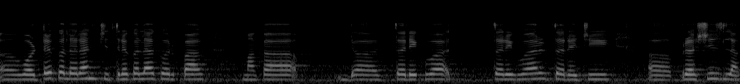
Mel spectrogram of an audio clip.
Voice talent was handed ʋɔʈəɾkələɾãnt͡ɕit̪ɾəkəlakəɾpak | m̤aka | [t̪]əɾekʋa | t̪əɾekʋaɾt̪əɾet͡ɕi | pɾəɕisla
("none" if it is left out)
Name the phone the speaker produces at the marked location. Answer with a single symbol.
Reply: t̪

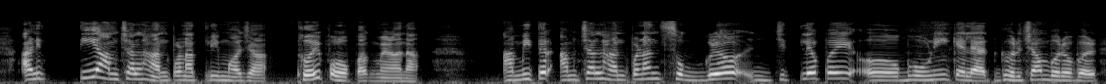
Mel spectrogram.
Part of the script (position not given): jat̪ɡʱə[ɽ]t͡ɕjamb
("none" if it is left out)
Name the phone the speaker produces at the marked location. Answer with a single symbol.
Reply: ɾ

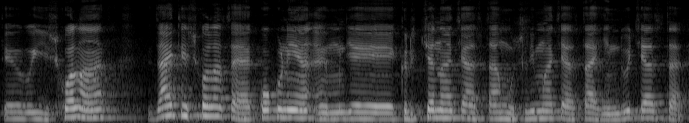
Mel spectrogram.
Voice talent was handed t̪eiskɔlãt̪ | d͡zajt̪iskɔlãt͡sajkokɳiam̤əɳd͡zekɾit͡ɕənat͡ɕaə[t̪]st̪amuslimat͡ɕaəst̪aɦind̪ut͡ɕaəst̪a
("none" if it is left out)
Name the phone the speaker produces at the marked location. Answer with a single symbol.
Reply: none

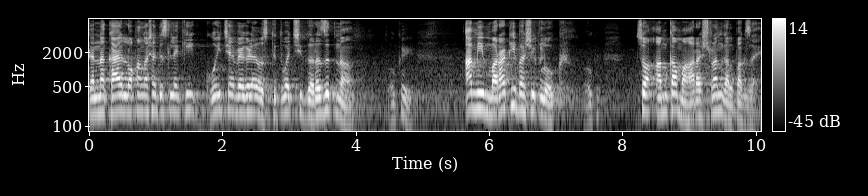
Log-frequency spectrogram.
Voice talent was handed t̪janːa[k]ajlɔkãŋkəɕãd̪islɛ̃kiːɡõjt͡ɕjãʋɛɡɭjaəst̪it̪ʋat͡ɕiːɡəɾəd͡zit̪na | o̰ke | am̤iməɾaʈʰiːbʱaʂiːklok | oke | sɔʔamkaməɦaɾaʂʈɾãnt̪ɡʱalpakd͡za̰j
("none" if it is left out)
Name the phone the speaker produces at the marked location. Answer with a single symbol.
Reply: k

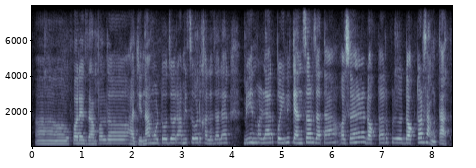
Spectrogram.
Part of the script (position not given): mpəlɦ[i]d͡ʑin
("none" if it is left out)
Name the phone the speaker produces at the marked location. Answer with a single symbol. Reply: a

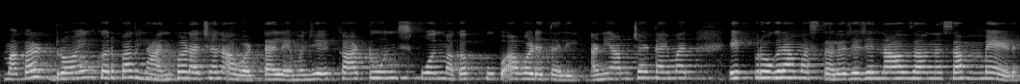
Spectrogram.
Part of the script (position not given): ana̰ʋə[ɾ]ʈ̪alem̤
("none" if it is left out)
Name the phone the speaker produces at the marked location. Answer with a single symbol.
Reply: ɽ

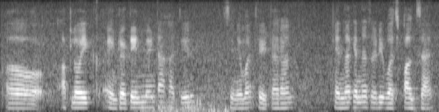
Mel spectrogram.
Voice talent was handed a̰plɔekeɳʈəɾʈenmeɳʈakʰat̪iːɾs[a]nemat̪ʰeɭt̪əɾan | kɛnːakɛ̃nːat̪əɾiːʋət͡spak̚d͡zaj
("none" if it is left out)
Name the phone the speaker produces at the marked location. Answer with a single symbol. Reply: i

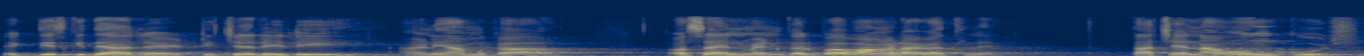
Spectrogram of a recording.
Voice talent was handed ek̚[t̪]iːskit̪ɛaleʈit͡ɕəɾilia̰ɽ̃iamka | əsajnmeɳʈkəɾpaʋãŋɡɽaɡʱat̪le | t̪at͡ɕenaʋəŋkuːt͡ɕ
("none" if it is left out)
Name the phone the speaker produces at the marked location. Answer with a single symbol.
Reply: d̪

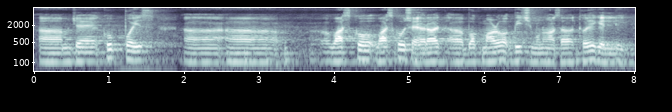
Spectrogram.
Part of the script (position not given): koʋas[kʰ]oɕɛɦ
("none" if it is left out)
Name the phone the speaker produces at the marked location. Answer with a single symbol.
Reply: k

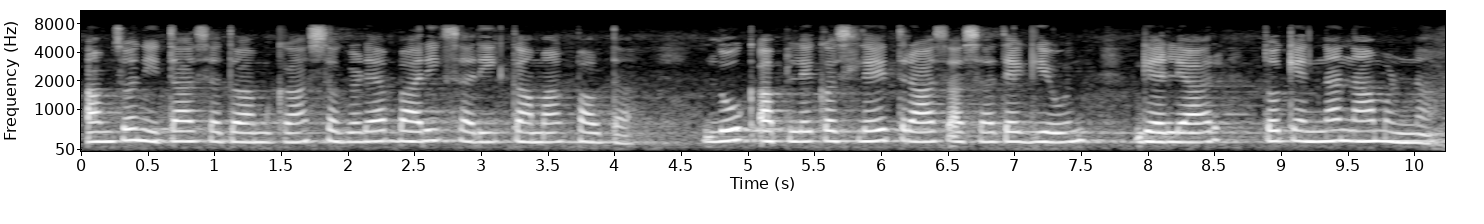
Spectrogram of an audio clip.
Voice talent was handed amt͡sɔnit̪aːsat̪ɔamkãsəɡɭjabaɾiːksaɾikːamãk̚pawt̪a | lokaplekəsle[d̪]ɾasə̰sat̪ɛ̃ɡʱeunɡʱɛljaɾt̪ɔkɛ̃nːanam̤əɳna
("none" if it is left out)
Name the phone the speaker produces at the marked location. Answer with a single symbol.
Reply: t̪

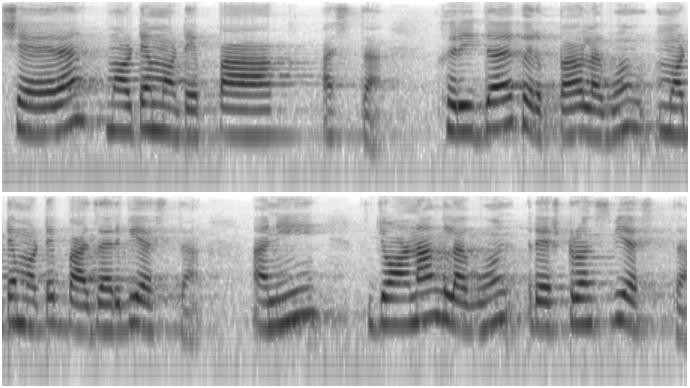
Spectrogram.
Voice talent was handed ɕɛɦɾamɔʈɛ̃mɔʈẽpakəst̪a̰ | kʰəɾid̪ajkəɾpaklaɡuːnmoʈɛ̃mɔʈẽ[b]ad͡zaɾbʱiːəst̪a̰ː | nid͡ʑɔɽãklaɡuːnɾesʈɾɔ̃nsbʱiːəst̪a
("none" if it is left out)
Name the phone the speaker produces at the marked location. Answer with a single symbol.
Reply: b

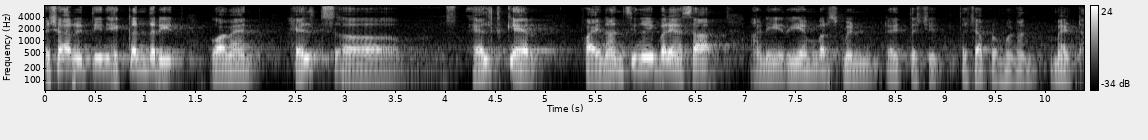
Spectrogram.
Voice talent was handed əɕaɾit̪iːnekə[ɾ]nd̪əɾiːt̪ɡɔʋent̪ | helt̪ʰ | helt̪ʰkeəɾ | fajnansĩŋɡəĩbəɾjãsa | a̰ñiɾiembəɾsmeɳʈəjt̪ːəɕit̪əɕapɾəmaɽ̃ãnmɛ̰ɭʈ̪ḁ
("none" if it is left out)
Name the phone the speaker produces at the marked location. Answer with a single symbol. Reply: none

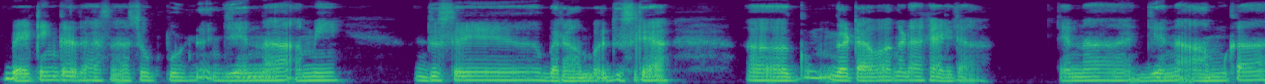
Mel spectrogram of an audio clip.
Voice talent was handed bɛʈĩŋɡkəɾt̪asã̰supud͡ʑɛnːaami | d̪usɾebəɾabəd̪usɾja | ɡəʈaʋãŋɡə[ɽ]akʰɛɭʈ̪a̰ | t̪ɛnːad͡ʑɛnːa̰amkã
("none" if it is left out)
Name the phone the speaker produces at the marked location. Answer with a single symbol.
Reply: ɽ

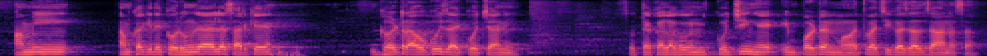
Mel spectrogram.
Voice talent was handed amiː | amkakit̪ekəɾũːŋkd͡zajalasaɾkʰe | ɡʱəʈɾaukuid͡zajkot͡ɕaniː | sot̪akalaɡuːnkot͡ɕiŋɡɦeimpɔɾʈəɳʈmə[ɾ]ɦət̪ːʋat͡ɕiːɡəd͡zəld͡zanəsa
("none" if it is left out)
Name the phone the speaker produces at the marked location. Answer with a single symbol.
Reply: none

